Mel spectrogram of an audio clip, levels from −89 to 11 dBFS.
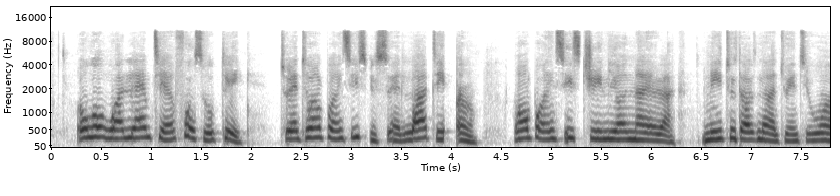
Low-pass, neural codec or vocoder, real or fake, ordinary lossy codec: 10.8 kHz; codec, 24 kHz, 1.5 kbps, HILCodec; fake; MP3, 64 kbps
